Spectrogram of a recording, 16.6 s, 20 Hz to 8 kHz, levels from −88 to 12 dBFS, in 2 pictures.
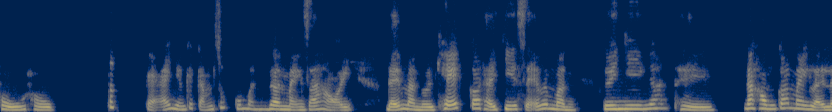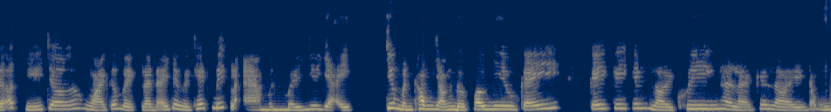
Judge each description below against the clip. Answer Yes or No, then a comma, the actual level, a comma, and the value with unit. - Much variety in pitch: No, average, 4.7 semitones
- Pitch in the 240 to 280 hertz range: Yes, very high, 250 Hz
